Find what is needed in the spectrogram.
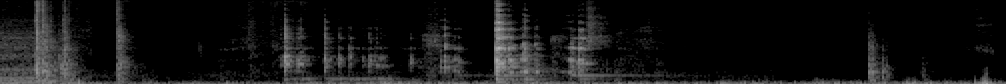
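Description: Microwave door being opened and a glass measuring cup knocked and clinked as it is handled: scattered clicks and knocks, the sharpest about five seconds in, with short ringing tones from the glass.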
